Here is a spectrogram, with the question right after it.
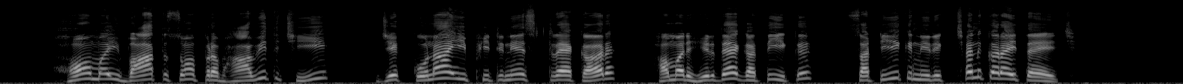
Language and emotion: Maithili, surprised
